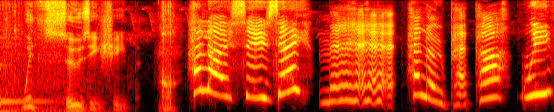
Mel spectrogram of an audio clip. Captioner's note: oinks; bleats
